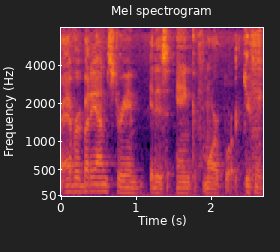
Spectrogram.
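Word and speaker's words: Ankh-Morpork: Yeah, for everybody on stream, it is Ankh Morpork. You can call me Ankh if you want. Just know the proper pronunciation is Ankh.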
